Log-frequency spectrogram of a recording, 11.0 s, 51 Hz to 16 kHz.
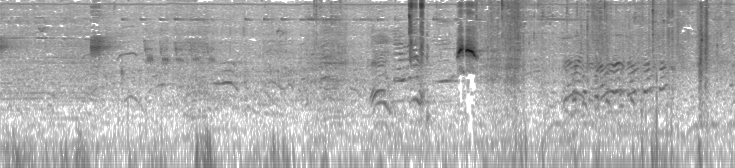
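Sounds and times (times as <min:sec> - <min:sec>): high-pitched whistle: 0:06.8 - 0:07.3.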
